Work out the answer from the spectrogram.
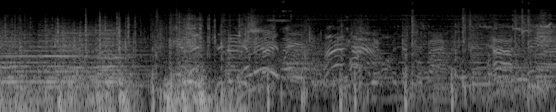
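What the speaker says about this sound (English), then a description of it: "I got the horses saddled up and ready out front." Steady clip-clop of saddled horses' hooves trotting in a busy Red Dead Redemption game scene, mixed with background music and ambient noise, with voices talking over it.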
